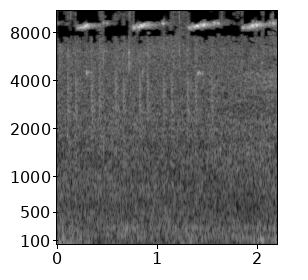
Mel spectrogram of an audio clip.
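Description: A car coming up from behind and drawing alongside: steady road noise with a low rumble, heard from a moving bicycle.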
